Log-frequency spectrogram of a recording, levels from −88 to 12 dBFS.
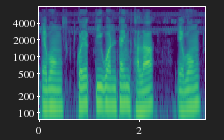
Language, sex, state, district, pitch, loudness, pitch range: Bengali, male, Assam, Hailakandi, 135 Hz, -17 LUFS, 125-145 Hz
